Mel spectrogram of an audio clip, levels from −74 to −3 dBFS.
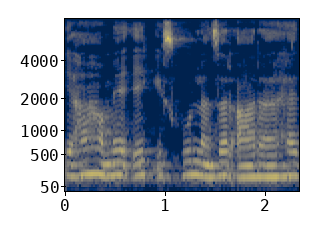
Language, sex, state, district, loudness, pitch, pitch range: Hindi, female, Bihar, Saharsa, -22 LUFS, 180 Hz, 165-185 Hz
